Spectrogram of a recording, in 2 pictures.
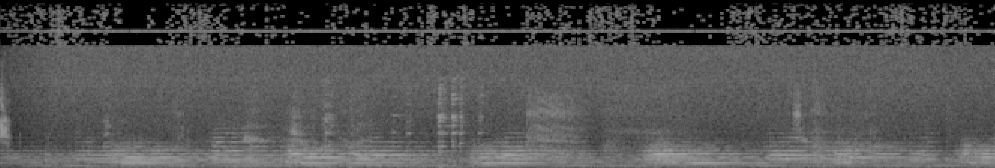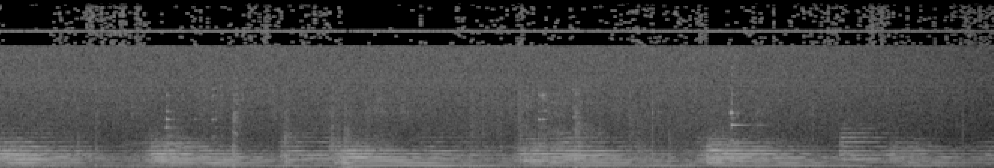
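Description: Church bells peal continuously, several tones ringing and overlapping in a steady, unbroken rhythm, heard from some distance outdoors over a rushing background of wind and street noise.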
